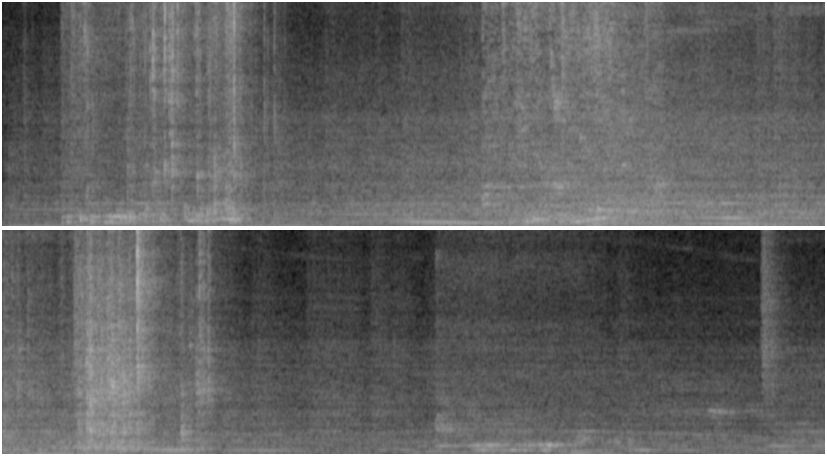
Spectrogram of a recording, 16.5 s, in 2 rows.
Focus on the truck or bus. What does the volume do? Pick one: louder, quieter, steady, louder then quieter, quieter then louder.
louder then quieter.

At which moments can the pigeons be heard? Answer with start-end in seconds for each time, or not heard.
0.6-2.4, 4.8-6.7, 8.2-10.3, 12.6-14.4.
